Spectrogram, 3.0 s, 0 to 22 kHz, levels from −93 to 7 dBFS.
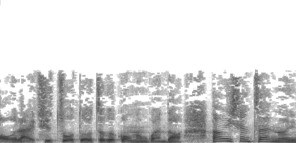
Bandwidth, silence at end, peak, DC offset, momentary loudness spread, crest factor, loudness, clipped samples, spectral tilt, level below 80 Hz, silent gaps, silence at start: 11.5 kHz; 0 s; -2 dBFS; under 0.1%; 2 LU; 16 dB; -20 LUFS; under 0.1%; -3.5 dB/octave; -62 dBFS; none; 0 s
